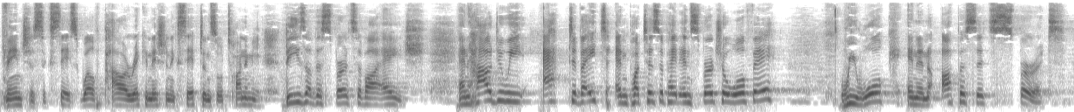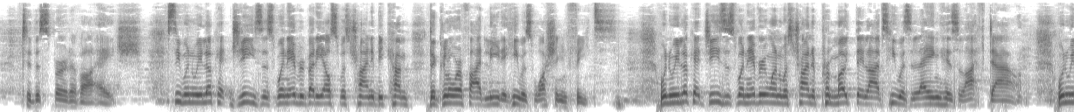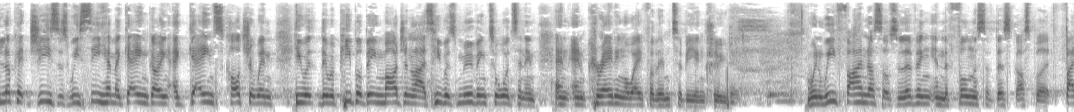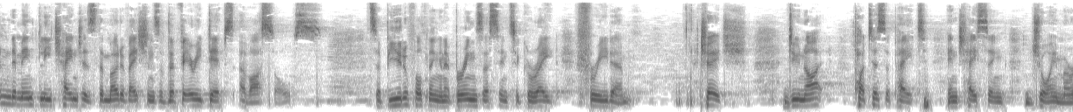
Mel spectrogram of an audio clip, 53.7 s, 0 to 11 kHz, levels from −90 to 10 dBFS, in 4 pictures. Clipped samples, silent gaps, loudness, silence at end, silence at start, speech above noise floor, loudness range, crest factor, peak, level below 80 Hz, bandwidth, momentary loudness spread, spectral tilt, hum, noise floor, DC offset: under 0.1%; none; -28 LUFS; 0 s; 0 s; 20 dB; 3 LU; 26 dB; -4 dBFS; -74 dBFS; 10.5 kHz; 7 LU; -2 dB/octave; none; -50 dBFS; under 0.1%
